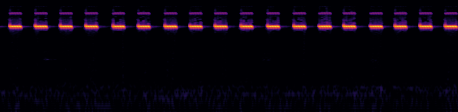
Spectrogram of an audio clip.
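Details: Rhythmic, shrill chirps from a male cricket on a summer evening, about eighteen short pulses in under five seconds, each crisp and high with a faint upper echo tone; nothing else audible.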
